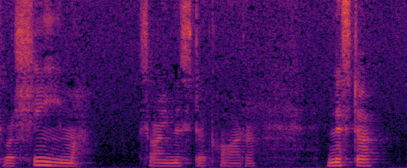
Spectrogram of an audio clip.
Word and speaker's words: Rasheem: say his name right okay it's an m at the at the end his name is rashim sorry Mr Carter Mr rashen Carter 25y old young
